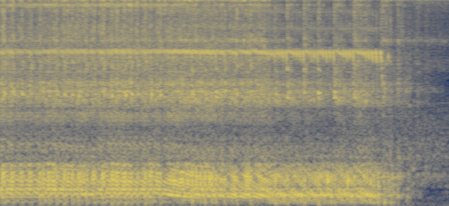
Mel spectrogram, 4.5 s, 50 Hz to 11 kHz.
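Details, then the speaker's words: 372 chainsaw, carb jets fully open, sprayed at the base gasket: high buzzing engine holds briefly, then sags and dies within a second; air leak at the base gasket. "i sprayed all over the clutch now that happened and then i sprayed at the base gasket and it died"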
